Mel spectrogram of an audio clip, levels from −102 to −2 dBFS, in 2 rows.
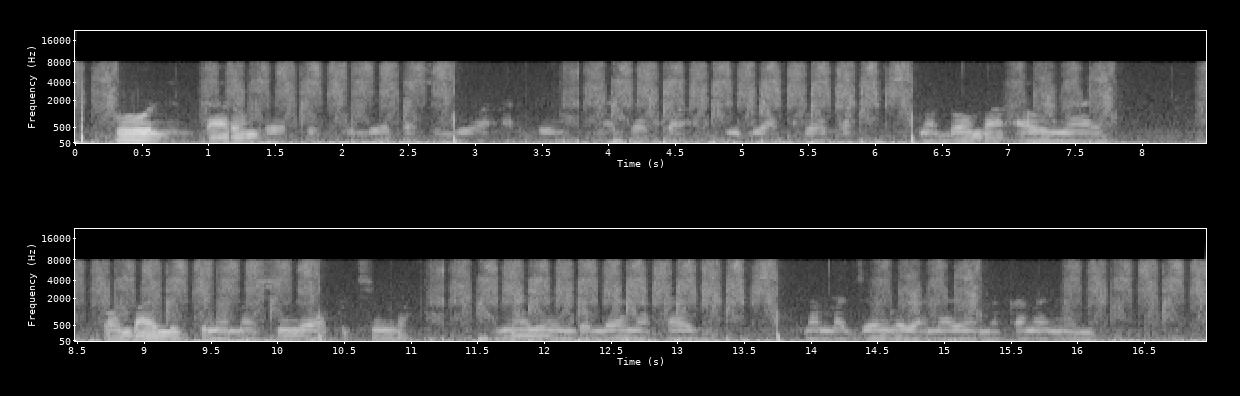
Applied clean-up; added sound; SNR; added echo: none; Tools; 2 dB; none.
